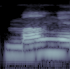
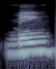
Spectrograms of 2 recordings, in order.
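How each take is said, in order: First: The name is said with an 'uh' vowel. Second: The name is said with an 'ay' vowel. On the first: The speaker calls it right. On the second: The speaker calls it wrong.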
